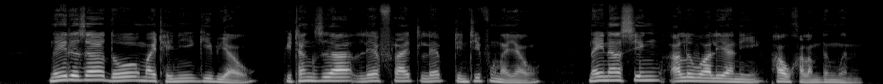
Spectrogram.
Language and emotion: Bodo, neutral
